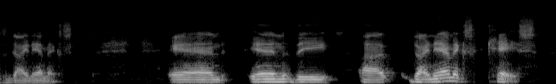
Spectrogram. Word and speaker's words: Dynamex: Some call it Dynamex, but I'm told the actual pronunciation is Dynamics.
